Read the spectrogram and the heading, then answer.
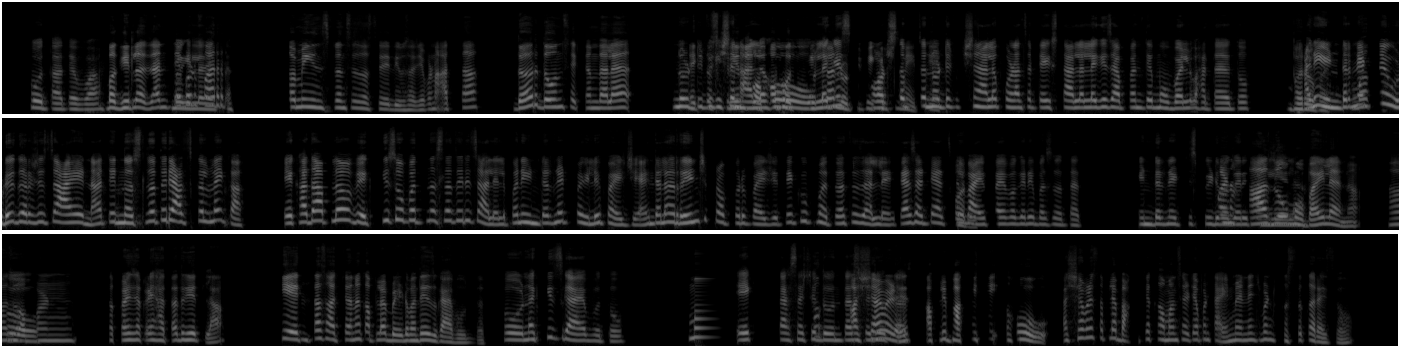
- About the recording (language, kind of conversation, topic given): Marathi, podcast, इंटरनेटमुळे तुमच्या शिकण्याच्या पद्धतीत काही बदल झाला आहे का?
- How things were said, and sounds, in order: other background noise; in English: "प्रॉपर"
